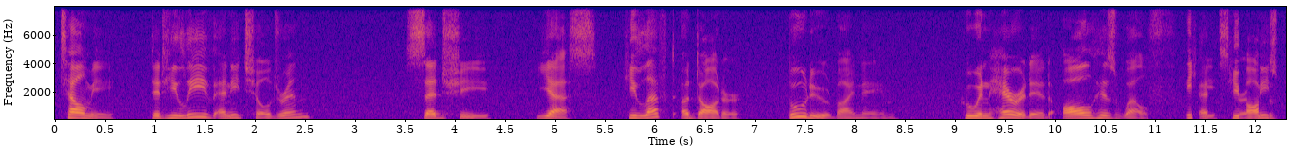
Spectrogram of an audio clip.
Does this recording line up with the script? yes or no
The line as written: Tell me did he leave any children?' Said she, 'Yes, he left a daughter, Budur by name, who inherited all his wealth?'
no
